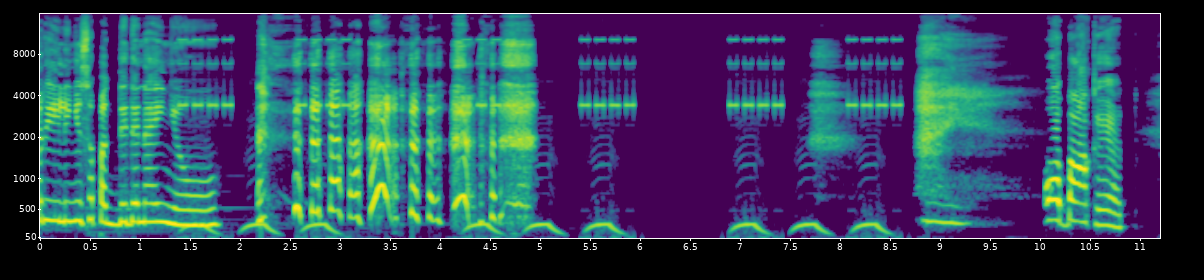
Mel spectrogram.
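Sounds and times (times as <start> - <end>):
speech: 0.0 - 5.9, 6.9 - 11.0
cellphone alarm ringing with a warbling melodic tone: 1.4 - 2.0, 2.6 - 3.3, 4.3 - 4.7, 5.4 - 6.0, 6.9 - 8.7
laughter: 2.2 - 4.8.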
